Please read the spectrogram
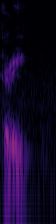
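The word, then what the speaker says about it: Grès: It is Madame Gris, just Gris. And you got to give a little R, Gris.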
